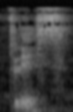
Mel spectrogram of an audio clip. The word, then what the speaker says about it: place: place これは基本的な単語ですね。あえてで言うと、発音、 L の発音、 place、 place。この L の発音を気をつけましょう。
